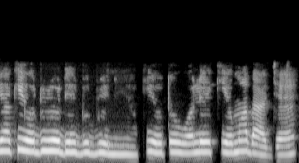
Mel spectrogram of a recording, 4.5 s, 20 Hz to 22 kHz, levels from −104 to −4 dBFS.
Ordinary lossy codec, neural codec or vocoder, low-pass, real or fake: none; none; 5.4 kHz; real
